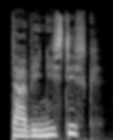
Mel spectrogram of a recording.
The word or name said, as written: darwinistisk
